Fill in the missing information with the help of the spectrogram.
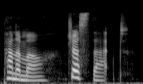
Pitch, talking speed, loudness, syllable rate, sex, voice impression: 220 Hz, 125 wpm, -18 LUFS, 4.6 syllables/s, female, very feminine, young, slightly adult-like, very thin, slightly tensed, slightly powerful, bright, hard, very clear, fluent, very cute, intellectual, very refreshing, sincere, calm, very friendly, very reassuring, unique, elegant, slightly wild, sweet, very lively, slightly strict, intense, slightly sharp, modest, light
